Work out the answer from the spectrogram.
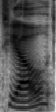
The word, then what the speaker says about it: Teow: Is it Teow? It's Teow. It rhymes with meow.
